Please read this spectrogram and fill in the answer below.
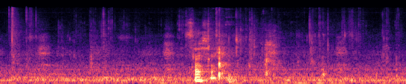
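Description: A dog panting softly, mouth open, while it waits for food; a voice calls a dog's name about two seconds in.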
